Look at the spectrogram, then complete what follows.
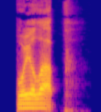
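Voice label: "boil-up", English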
